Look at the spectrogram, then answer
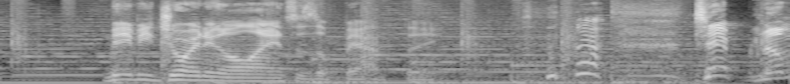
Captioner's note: chuckle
